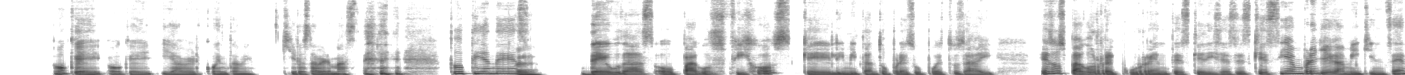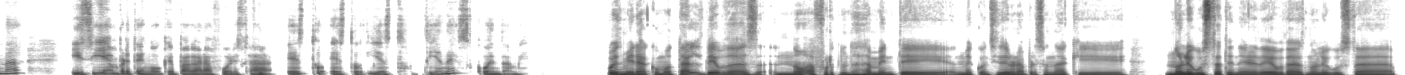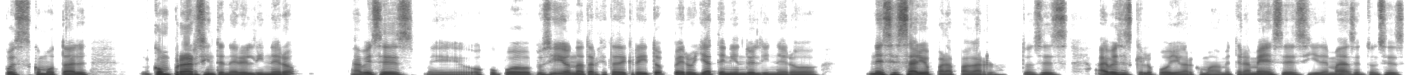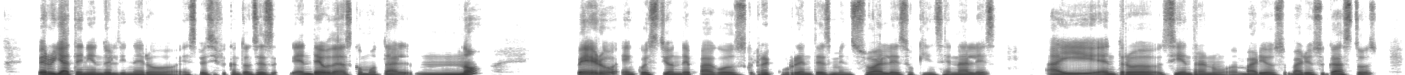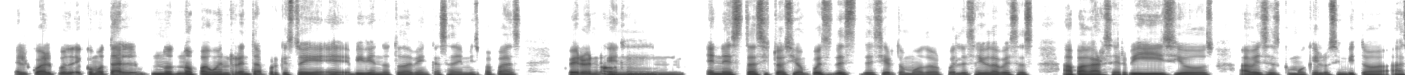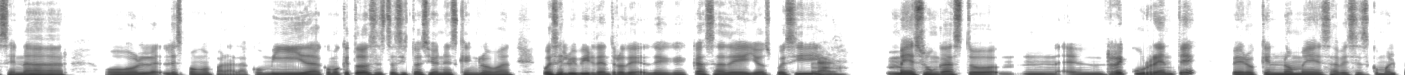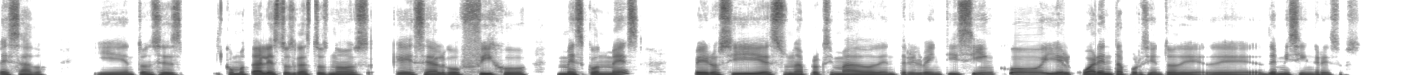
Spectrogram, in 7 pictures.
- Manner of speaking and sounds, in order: tapping; chuckle; other background noise; unintelligible speech; chuckle; laughing while speaking: "afortunadamente"
- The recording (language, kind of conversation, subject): Spanish, advice, ¿Cómo puedo equilibrar el ahorro y mi bienestar sin sentir que me privo de lo que me hace feliz?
